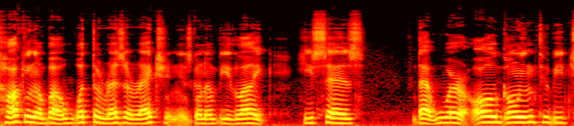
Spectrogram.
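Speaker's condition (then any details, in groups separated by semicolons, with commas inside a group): Cerebral palsy, mixed, mild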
